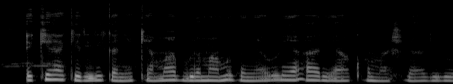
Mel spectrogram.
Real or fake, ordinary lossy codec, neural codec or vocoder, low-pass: real; none; none; none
